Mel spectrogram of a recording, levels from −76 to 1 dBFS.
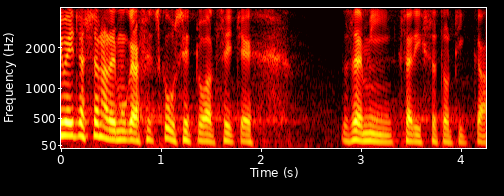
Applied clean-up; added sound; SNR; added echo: none; none; none; none.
